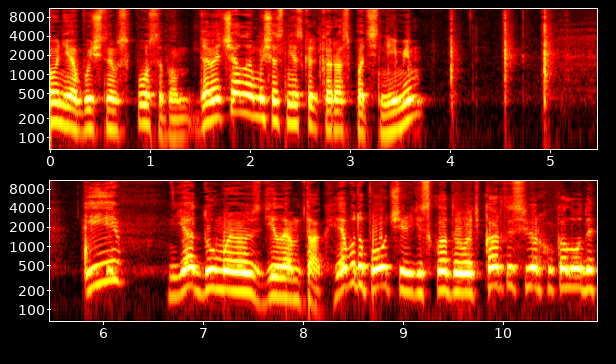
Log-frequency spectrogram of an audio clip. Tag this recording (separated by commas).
Speech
